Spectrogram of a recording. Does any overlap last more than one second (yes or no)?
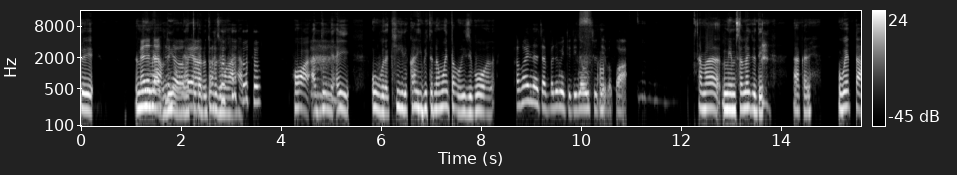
yes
